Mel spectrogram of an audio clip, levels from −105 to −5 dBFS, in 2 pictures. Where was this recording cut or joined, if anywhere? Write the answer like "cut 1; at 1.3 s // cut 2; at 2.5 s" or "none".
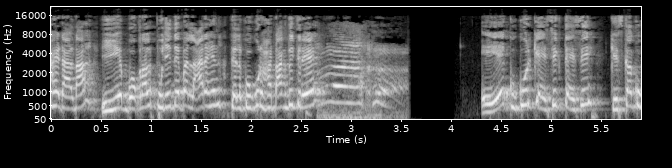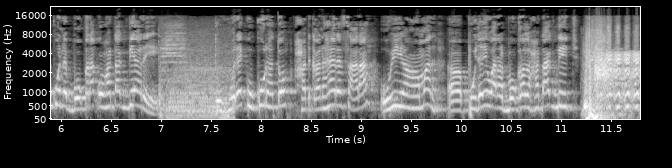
none

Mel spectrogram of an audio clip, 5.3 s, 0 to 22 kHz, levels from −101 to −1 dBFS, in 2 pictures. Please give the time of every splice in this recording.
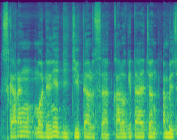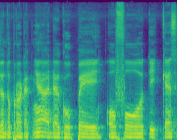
cut 1; at 1.7 s // cut 2; at 4.2 s

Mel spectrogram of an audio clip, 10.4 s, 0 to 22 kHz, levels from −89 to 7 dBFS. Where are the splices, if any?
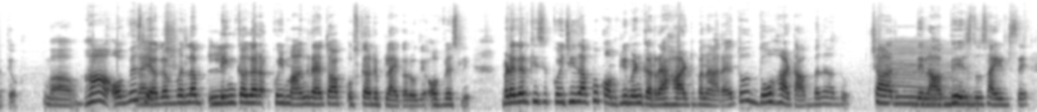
none

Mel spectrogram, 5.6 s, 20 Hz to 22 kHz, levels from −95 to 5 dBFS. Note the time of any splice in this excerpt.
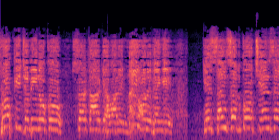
cut 1; at 3.6 s

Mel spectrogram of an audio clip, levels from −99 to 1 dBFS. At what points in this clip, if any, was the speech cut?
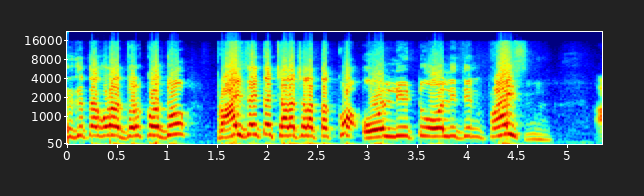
none

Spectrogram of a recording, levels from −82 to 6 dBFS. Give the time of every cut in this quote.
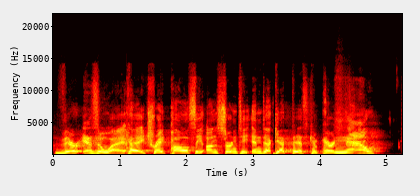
cut 1; at 1.1 s // cut 2; at 3.3 s

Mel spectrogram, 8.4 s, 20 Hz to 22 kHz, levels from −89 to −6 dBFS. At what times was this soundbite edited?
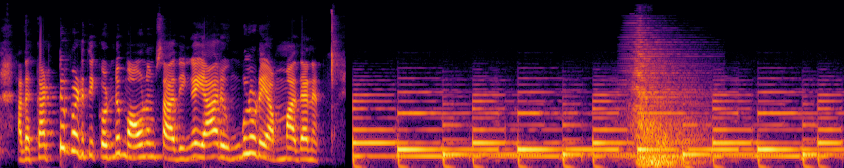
cut 1; at 3.3 s

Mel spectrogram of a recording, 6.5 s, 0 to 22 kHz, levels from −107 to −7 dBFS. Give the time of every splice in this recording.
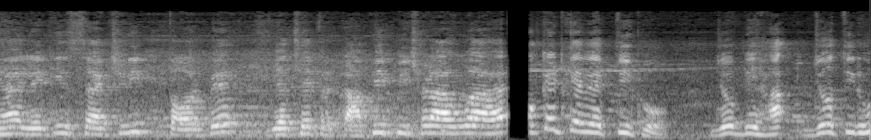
cut 1; at 4.0 s

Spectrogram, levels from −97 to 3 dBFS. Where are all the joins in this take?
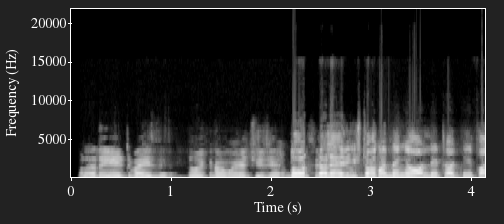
cut 1; at 3.1 s

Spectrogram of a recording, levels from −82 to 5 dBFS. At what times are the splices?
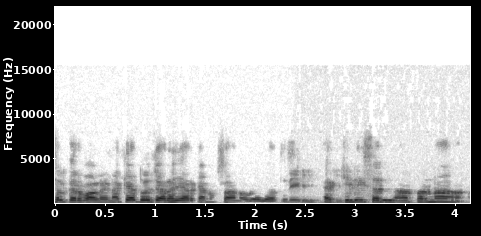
cut 1; at 2.4 s

